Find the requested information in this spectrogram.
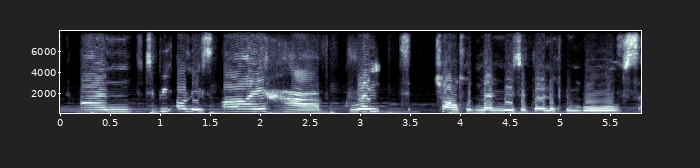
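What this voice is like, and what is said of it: Slight Wolverhampton accent twang. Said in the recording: “I can hear a little twang in your voice ... I grew up in Wolverhampton ... So that's the twang you can hear in my voice.”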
